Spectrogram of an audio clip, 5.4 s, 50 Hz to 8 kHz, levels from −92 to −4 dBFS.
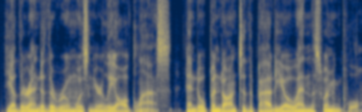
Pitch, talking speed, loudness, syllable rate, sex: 100 Hz, 210 wpm, -18 LUFS, 5.2 syllables/s, male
